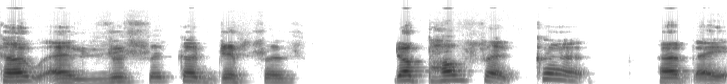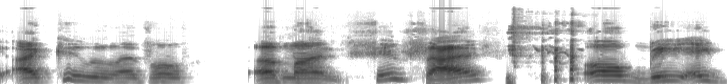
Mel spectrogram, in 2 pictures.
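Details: Adult male with cerebral palsy that he believes was likely caused by an overdose of a particular drug and that affected his voice; dysarthria (cerebral palsy).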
